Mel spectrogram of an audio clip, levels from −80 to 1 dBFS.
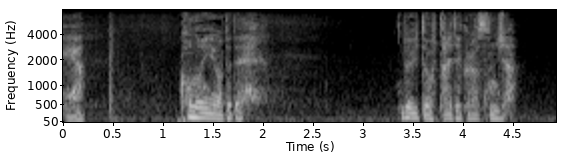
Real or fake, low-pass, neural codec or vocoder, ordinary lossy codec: real; 7.2 kHz; none; none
